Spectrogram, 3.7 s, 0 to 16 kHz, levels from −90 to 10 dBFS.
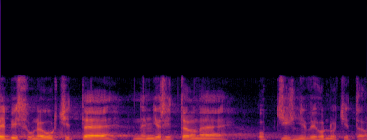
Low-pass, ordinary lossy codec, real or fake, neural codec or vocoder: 7.2 kHz; AAC, 96 kbps; real; none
